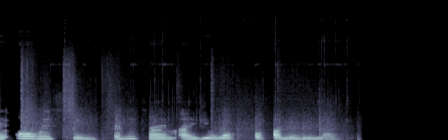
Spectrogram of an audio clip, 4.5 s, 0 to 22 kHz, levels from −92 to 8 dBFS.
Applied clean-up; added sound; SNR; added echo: neural mask model RNNoise.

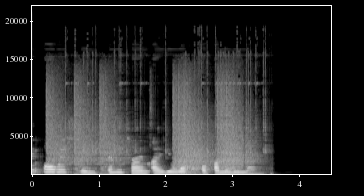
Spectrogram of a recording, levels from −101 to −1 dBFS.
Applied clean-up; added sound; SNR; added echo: classical method log-MMSE.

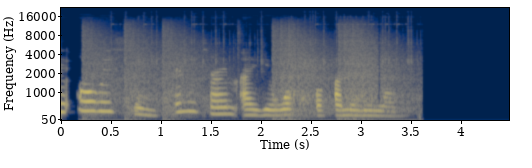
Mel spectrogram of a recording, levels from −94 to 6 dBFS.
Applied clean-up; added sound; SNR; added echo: none; Gunshot, gunfire; 10 dB; none.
